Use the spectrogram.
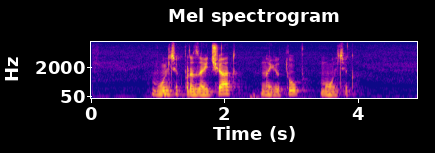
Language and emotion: Russian, neutral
